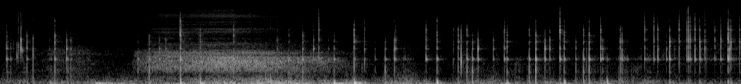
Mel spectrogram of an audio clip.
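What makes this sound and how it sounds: Long nails tap and scratch along the grain of a round, flat, solid bamboo board held close to the microphone. Quick, dry taps with a low thump are broken up by a steady scraping rasp in the middle of the clip. After that, the taps carry on in an uneven patter.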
